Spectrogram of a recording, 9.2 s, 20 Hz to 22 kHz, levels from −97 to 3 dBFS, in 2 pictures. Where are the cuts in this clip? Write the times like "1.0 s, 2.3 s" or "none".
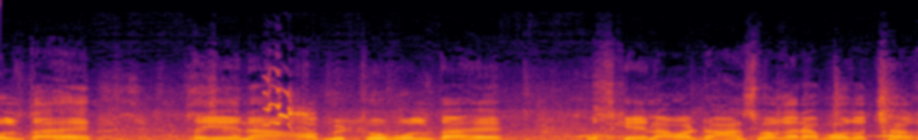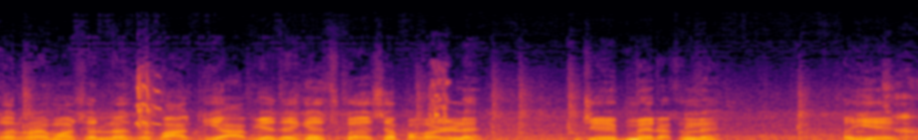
none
